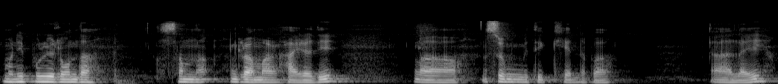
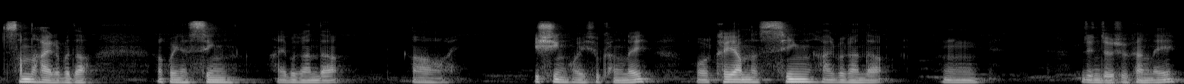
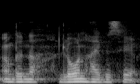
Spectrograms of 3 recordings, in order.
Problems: background sounds at intervals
